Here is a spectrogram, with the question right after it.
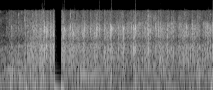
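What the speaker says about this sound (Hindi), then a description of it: "उनके लिए तालियां" Studio audience applause on a morning TV show greeting guest Hakeem Basit: dense, loud clapping that breaks off briefly near the start, then continues steadily.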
